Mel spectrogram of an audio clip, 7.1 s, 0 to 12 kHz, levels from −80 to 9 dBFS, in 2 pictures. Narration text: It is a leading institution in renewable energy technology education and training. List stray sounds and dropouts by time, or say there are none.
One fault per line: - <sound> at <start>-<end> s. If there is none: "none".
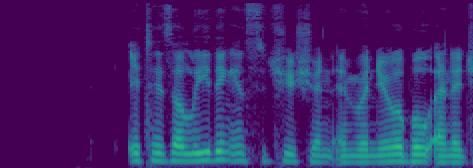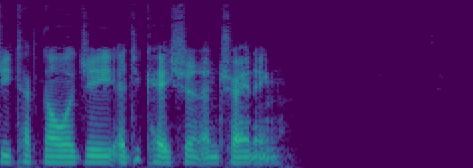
none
